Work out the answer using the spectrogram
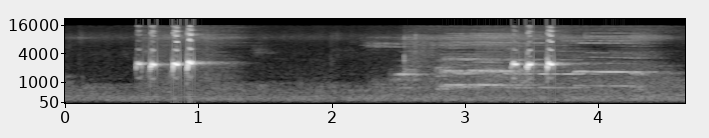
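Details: Female yellow-vented bulbul, described as in breeding condition, calling the male: a quick run of three or four sharp, bubbly notes, then a pause and softer whistled tones before a second similar rapid triplet.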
